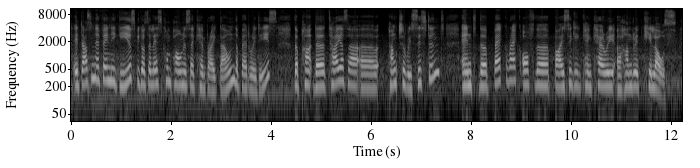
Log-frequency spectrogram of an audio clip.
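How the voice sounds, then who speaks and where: A woman's voice: mid-range voice, normal speed, darkish tone. A woman speaking as a charity representative in a news interview, explaining things step by step in an informative way.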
